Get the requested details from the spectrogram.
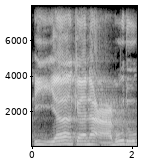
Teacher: pengucapan yang benar untuk huruf ain adalah kita tidak menahannya, tidak mensyiddahkannya seperti huruf hamzah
